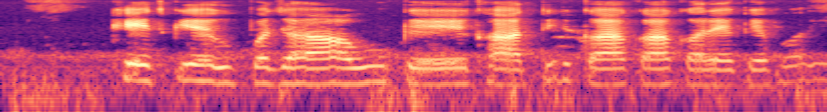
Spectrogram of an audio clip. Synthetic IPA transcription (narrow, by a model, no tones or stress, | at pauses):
kʰeːt̪keʊpəd͡ʒaukekʰaːt̪iɾkakakəɾekepəɾi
